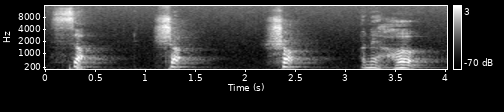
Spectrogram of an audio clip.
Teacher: આ ઉષ્માક્ષરો એટલા માટે છે કે એમાં બોલતી વખતે ઉષ્મા એટલે કે હવા એ બહાર આવે છે.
